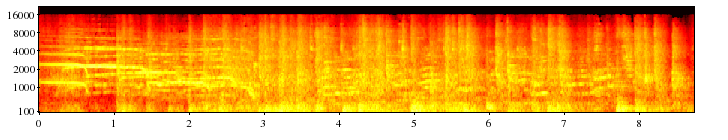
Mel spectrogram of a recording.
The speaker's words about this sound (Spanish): Un grupo de unas 20 mujeres fue el primero en entrar. Sus gritos rabiosos salían desde los pulmones.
